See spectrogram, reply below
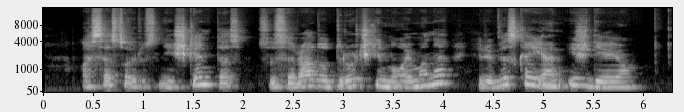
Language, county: Lithuanian, Vilnius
